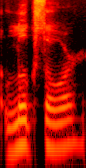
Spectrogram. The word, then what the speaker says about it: Luxor: If you like history, like culture, you definitely have to go to Luxor, if I'm pronouncing that correctly or not, I don't know. – Yes.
